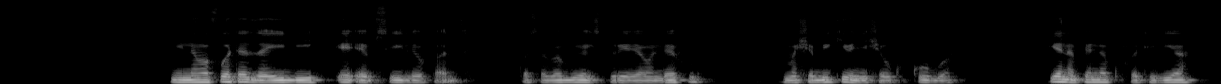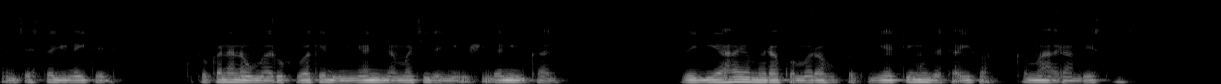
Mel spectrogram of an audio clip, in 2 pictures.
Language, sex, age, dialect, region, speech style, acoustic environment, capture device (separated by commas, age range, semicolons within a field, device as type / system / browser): Swahili, male, 18-24, Kenya - Nairobi Sheng-influenced, Kenya, relaxed, appliances; nature, mobile / Linux / Chrome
